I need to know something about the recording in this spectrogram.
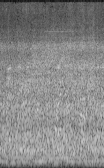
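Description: Steady, even drone of radio-controlled model trucks running, with a low hum underneath, over constant background crowd chatter.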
